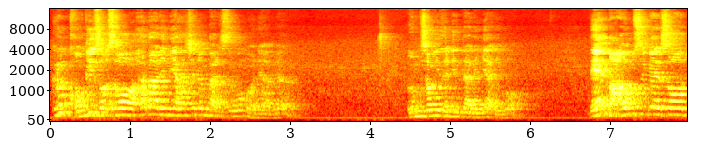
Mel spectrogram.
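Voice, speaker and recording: Pastor, male, high voice, earnest preaching, prompts listeners often, recorded far off in a very echoey room. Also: slight background noise. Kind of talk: sermon. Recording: very echoey room, mic at a distance.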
